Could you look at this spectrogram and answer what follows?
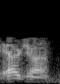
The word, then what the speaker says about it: Arjan: Just like the way you say it. It's the correct way, Arjan.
